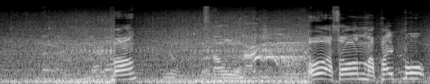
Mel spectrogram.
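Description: Low rumble of passing street traffic, with men talking over it about a second in and again near the end.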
